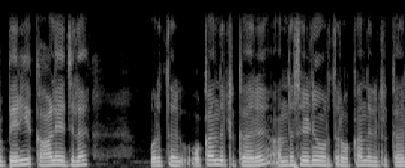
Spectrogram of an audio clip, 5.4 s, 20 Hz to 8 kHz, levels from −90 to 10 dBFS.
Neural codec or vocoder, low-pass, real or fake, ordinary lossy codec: none; 7.2 kHz; real; none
